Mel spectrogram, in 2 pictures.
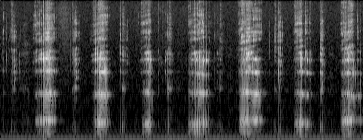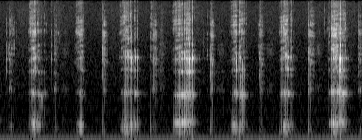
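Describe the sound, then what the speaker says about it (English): A rapid string of about fifteen short, resonant burps, evenly spaced and close up, each a brief guttural croak over a low steady hum, with no talking in between. "That was a little burping."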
